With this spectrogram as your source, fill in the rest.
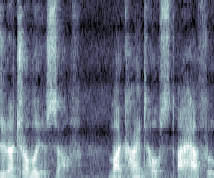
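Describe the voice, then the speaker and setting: Using a put-on character voice, a man speaks at a moderate pace and a fairly low pitch. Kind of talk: formal, old-fashioned, polite. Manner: gentle, courteous.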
